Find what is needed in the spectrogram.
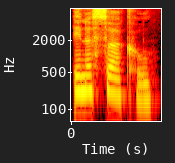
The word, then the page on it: inner circle: British English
